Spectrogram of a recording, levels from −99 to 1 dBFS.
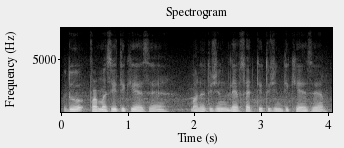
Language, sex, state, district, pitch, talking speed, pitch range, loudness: Nagamese, male, Nagaland, Kohima, 130 Hz, 160 wpm, 125-135 Hz, -19 LUFS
